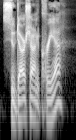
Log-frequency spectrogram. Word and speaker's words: Sudarshan Kriya: Sudarshan Kriya, I believe.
